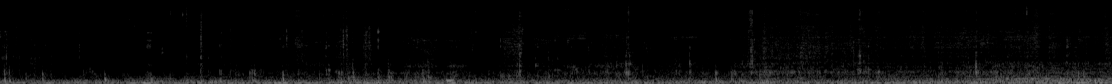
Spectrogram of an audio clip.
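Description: Faint sounds of a person biting into and chewing a soft flour wrap filled with lettuce, with small crunches and mouth clicks.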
